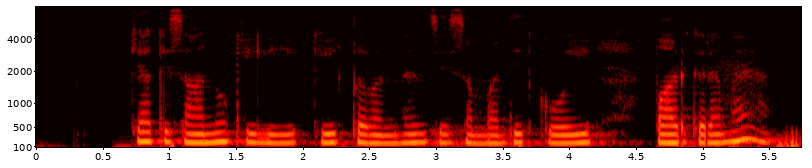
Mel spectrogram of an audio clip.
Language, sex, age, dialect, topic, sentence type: Hindi, female, 25-30, Marwari Dhudhari, agriculture, question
